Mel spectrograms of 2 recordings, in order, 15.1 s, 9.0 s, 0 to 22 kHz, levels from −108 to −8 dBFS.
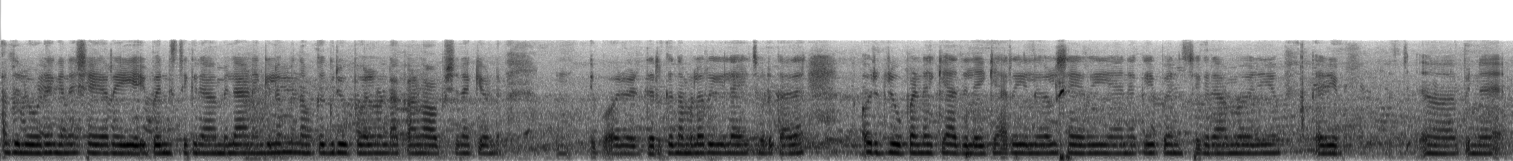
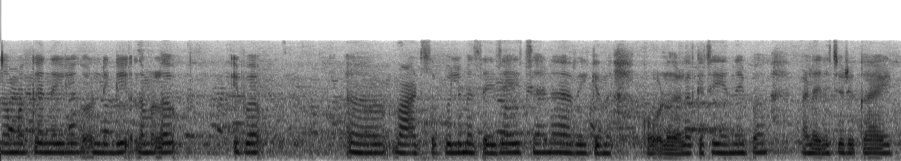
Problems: constant background noise, low volume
